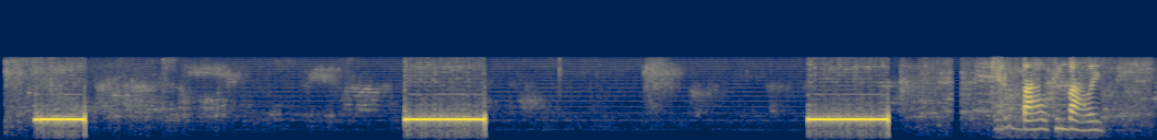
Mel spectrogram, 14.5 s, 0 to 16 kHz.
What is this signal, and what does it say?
Ringback tone (Europe, 425 Hz), with speech.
